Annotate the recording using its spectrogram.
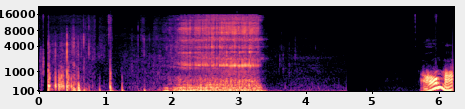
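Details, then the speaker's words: Acted snore in a comedy sketch about a snorer at a sleepover: a single loud, rattling snore with talk around it; simulated snoring. "yeah good night girl I just want to let you know I snore a little bit but I wear my little cat machine you know what I'm"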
